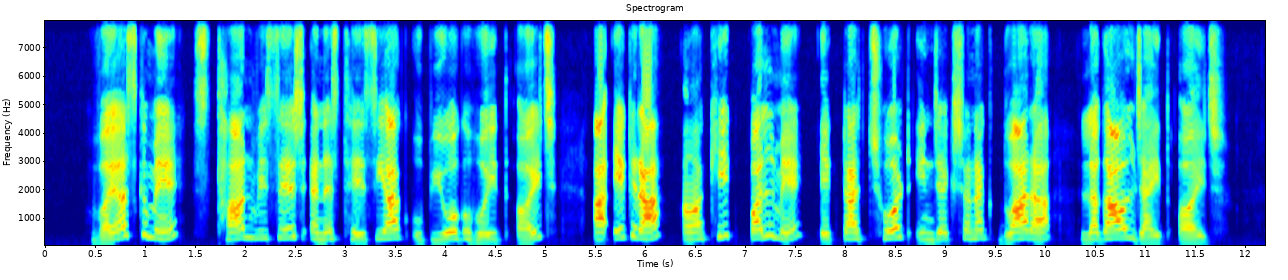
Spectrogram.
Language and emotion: Maithili, neutral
